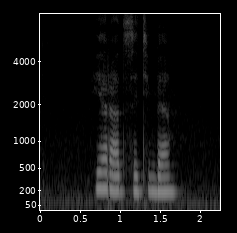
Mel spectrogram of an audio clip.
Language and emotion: Russian, neutral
